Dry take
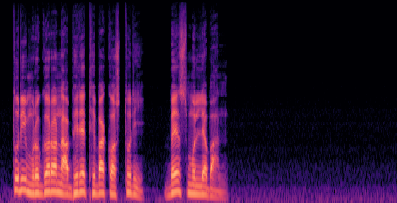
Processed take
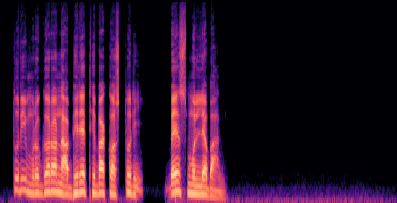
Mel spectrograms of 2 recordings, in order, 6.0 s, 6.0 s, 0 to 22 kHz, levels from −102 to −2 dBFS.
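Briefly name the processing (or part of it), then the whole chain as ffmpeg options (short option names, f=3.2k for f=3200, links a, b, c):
voice memo with heavy noise removal: -filter_complex "[0:a]asettb=1/sr,asplit=3[a][b][c];[a]atrim=end=2.044[d];[b]atrim=start=2.04:end=2.63,asetpts=PTS-STARTPTS,afade=t=in:d=0.004:c=qsin,afade=t=out:st=0.586:d=0.004:c=qsin,highpass=f=160:w=0.5412,highpass=f=160:w=1.3066[e];[c]atrim=start=2.626[f];[d][e]acrossfade=d=0.004:c1=hsin:c2=qsin[g];[g][f]acrossfade=d=0.004:c1=qsin:c2=hsin,anlmdn=0.251,dynaudnorm=f=190:g=7:m=13.5dB"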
